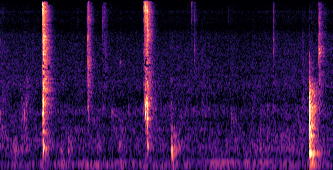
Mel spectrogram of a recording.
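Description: Mouth noises of someone eating barbecue ribs: chewing with several short, sharp wet smacks of the lips, spaced irregularly about a second or more apart.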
